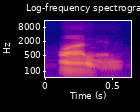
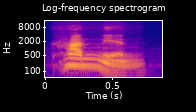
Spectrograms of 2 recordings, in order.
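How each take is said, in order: First: "kuanen" with a w glide after k; "kuanen", first syllable kwa; common mixed pronunciation. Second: "kanen" with plain kan, no w glide; "kanen", first syllable kan; proper pronunciation. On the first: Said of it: "mereka ngomong kuanen". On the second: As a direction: say "kanen" as the correct form. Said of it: "Seharusnya sih kanen". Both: Shown as a demonstration.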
